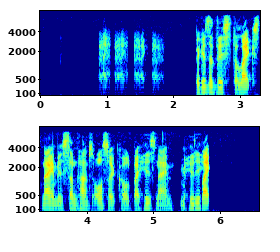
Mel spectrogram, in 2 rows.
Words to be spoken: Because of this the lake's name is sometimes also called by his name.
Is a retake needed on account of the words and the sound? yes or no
yes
